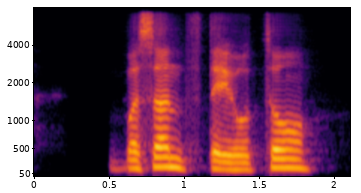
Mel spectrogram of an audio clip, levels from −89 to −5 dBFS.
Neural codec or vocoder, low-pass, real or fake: codec, 16 kHz, 0.2 kbps, FocalCodec; 7.2 kHz; fake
